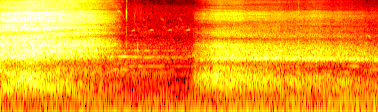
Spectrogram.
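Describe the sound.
A deep breath is drawn in through the nose as a long, loud, airy inhale. After a short pause a second, softer breath sound follows and trails off steadily.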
